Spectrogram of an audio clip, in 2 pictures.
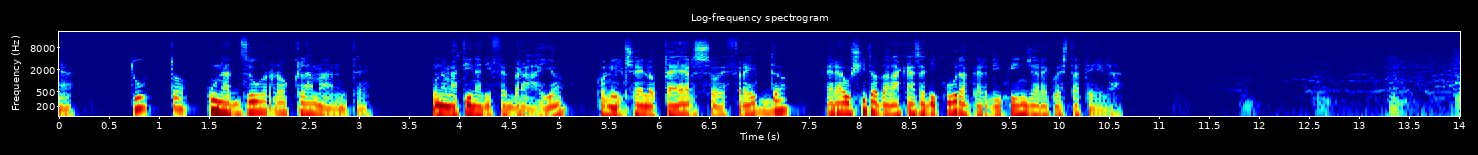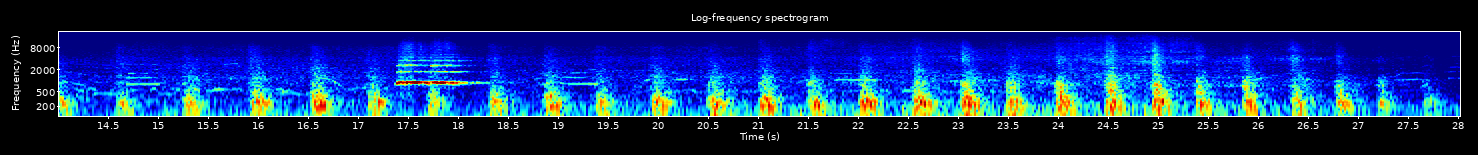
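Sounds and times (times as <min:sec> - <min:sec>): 
speech: 0:00.7 - 0:10.7
steam locomotive chugging with hissing puffs: 0:11.2 - 0:28.0
short shrill steam locomotive whistle blast: 0:17.4 - 0:18.6.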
